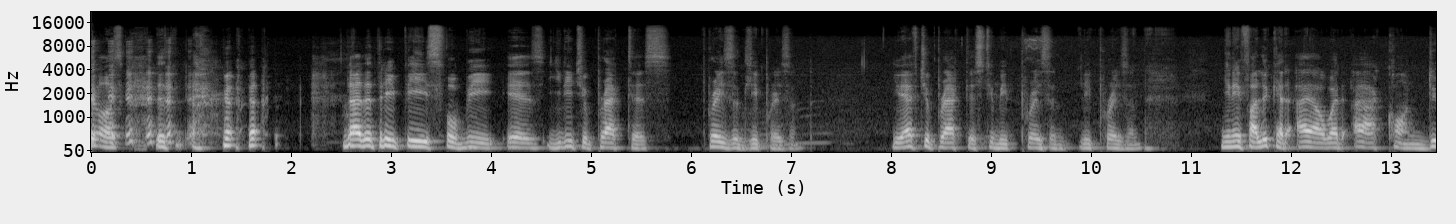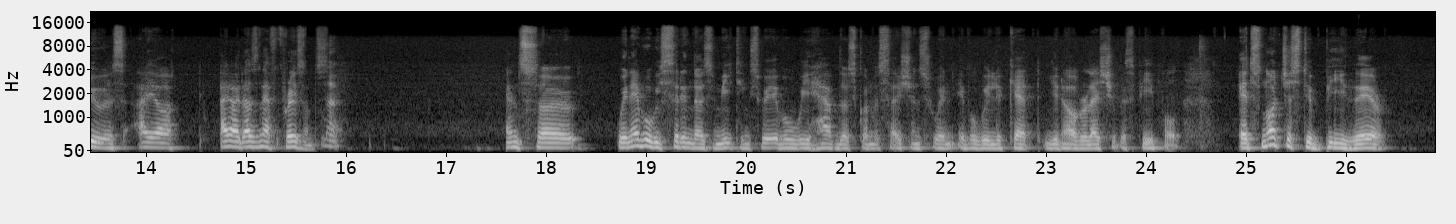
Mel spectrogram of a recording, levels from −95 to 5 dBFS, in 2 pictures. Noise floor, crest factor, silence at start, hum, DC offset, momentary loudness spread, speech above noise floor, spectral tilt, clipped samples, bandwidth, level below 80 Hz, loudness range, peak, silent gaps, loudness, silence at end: -61 dBFS; 20 dB; 0 s; none; under 0.1%; 13 LU; 37 dB; -6.5 dB/octave; under 0.1%; 15 kHz; -64 dBFS; 8 LU; -4 dBFS; none; -25 LUFS; 0.5 s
